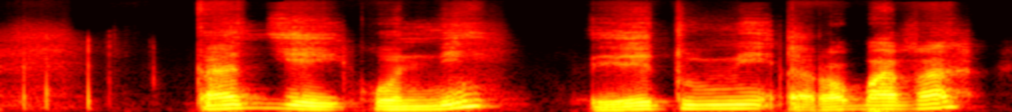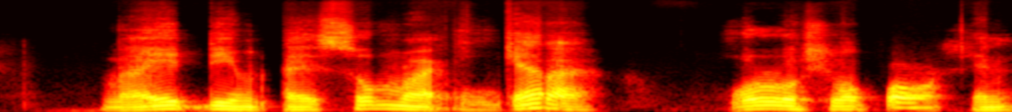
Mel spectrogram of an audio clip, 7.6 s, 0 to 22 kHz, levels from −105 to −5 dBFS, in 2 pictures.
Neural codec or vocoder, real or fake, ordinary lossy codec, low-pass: codec, 44.1 kHz, 2.6 kbps, DAC; fake; none; none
